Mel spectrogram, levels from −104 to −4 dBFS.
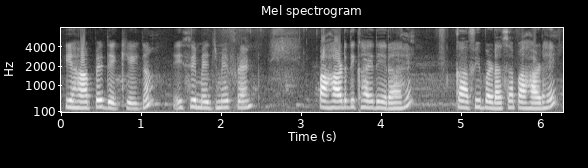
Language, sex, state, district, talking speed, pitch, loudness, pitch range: Hindi, female, Rajasthan, Jaipur, 160 wpm, 225 Hz, -16 LUFS, 210-265 Hz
